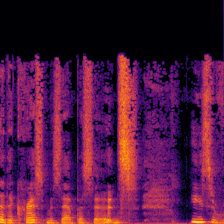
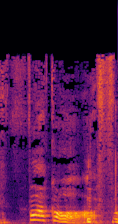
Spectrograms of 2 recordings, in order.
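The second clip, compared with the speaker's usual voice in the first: higher, curt brush-off; mock dismissive; 7 semitones higher than usual. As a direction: wave it away like a friend teasing. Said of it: "her response to everything".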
